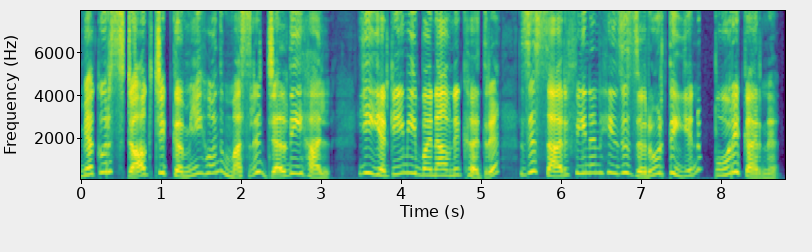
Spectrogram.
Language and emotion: Kashmiri, happy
